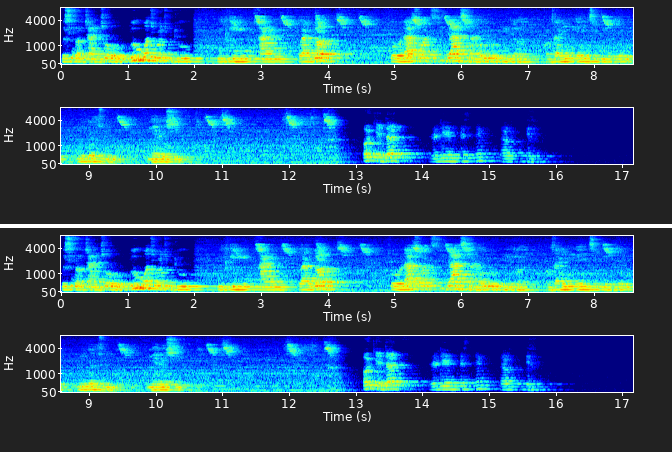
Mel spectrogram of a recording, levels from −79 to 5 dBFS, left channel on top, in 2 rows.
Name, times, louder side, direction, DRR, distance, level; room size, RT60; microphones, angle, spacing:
voice 1, 0.0-4.2 4.9-9.4 9.9-10.5, equal, 10° left, 0.5 m, -22 dB
sound 1, 2.0-12.7, left 2 dB, 80° left, 0.7 m, -37 dB
voice 2, 13.1-13.6 14.1-15.7, equal, 75° right, 0.8 m, -32 dB
2.4 x 2.2 x 2.9 m
head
